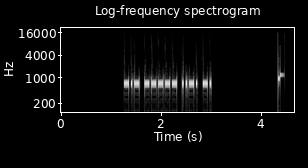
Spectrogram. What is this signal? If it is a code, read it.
Morse code, heard as a keyed tone, about 36 wpm, 700 Hz. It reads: K0FN
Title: USA Call Signs - 4x Character Spacing - 35wpm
